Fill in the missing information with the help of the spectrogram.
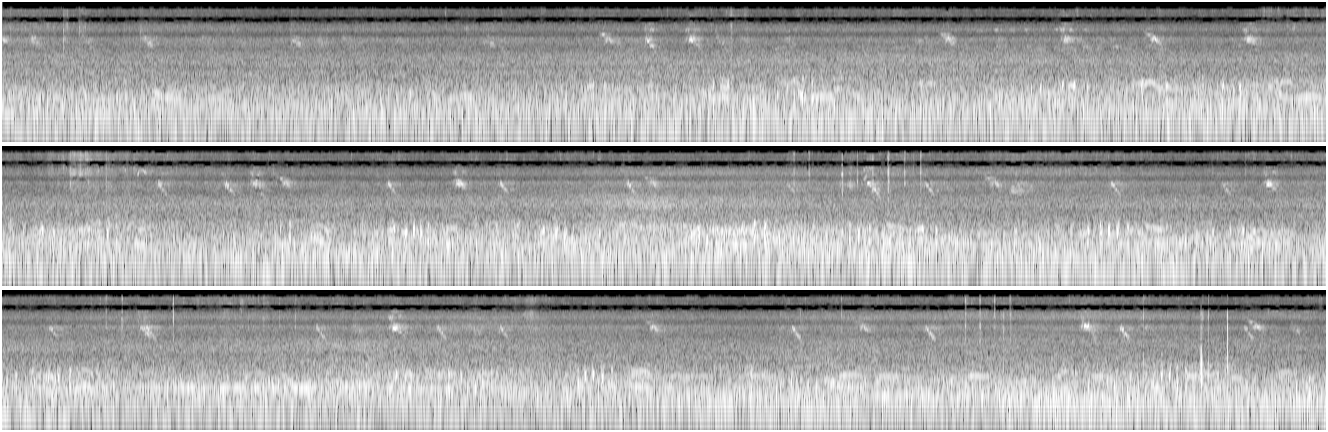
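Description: A large flock of feral pigeons feeding close by: a steady rustle of wings and shuffling birds with cooing, and short high chirps scattered throughout.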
